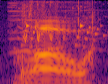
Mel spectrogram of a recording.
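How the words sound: It is said in a frustrated tone.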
